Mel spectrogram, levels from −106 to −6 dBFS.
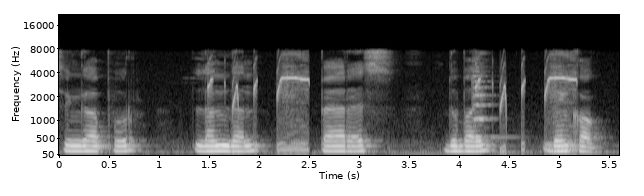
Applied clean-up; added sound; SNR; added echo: none; Bowed string instrument + Scratching (performance technique); 11 dB; none.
